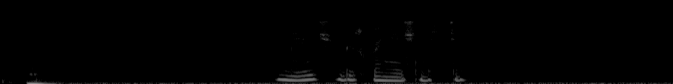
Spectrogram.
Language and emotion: Russian, neutral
